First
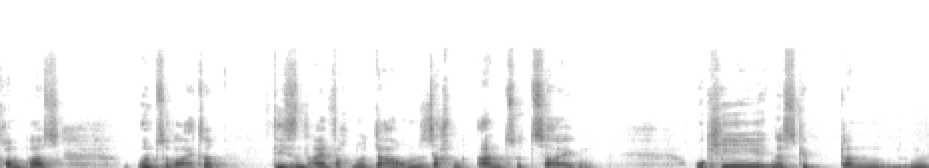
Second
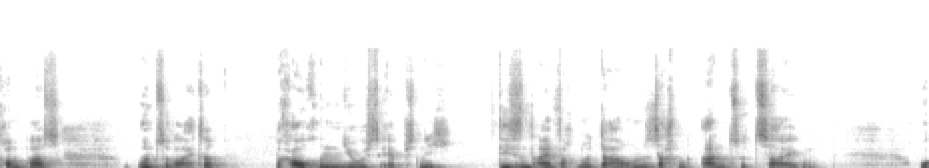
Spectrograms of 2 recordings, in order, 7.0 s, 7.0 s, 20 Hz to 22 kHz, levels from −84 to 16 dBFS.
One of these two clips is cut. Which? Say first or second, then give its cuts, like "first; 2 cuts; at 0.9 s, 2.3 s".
first; 2 cuts; at 2.0 s, 5.8 s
